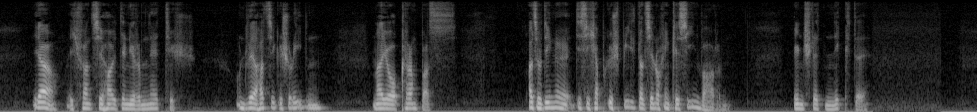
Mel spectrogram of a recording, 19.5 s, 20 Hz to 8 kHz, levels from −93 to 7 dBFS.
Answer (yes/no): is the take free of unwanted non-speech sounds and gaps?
yes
